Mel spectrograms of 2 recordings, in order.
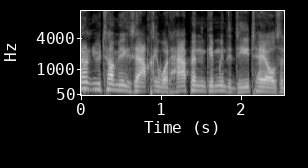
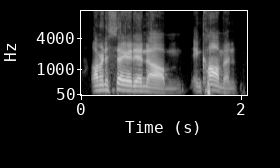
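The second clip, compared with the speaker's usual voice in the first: normal talking voice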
